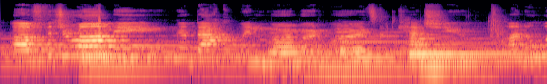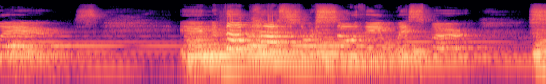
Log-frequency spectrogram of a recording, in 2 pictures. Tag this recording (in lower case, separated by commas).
female singing, music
